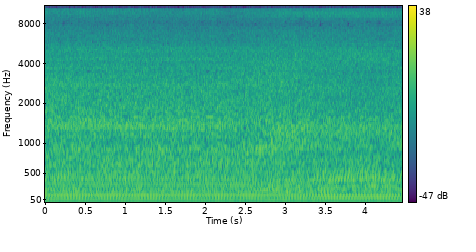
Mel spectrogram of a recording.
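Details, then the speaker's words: Powersmart self-propelled mower with Loncin single-cylinder engine; holds a steady, even drone with no surging, misfires or clatter, starts right up and runs healthy. "it starts right up sounds good doesn't surge"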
